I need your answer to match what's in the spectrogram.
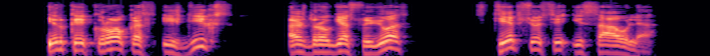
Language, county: Lithuanian, Vilnius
